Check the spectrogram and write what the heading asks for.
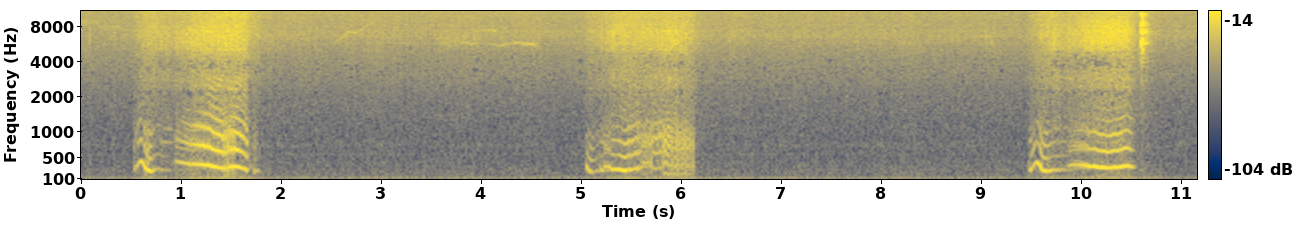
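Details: Three slow, squeaky, whistling snores, about 14 a minute, from a large sleeping pet cat; a vet said his snoring is normal, and he is healthy.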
